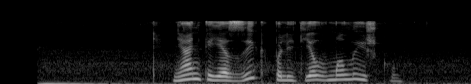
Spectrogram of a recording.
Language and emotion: Russian, neutral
